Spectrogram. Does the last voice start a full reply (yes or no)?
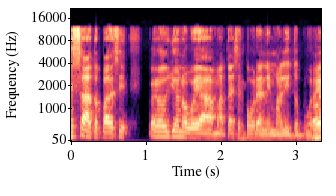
yes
